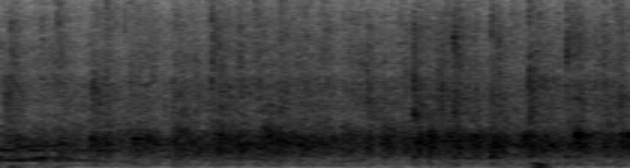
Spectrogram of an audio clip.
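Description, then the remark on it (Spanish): Steady applause from an audience at a church service, applauding the Lord for all the fathers: a dense, continuous patter of many hands clapping at an even level for several seconds, with faint voices mixed in. “Le damos un aplauso al Señor por todos los papás.”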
